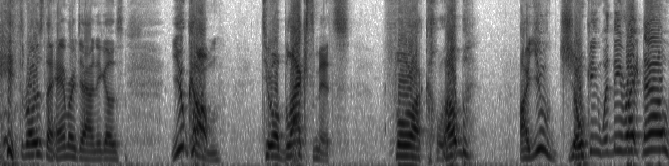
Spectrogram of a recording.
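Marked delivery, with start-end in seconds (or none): 2.1-8.4 pitched-up, exasperated, grumpy blacksmith voice. In a tabletop game, the blacksmith answers a player seeking a club; blacksmith character voice. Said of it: "And as you get up to the blacksmith here, [name]".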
